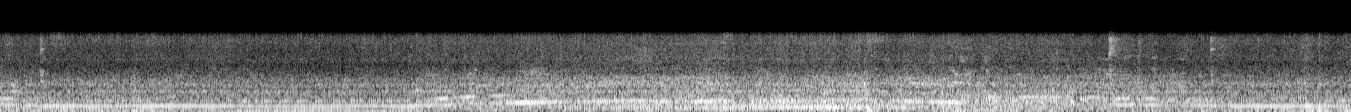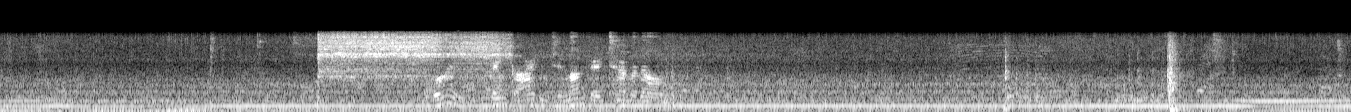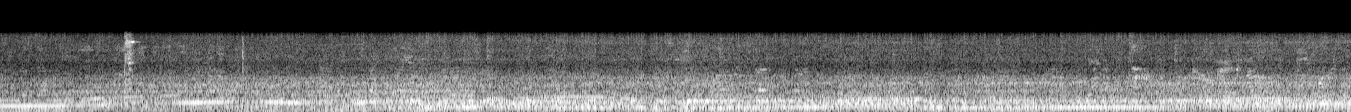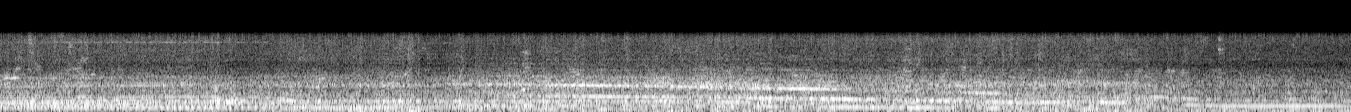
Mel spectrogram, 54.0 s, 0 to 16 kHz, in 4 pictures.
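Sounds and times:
bus diesel engine: 0.0 - 54.0.

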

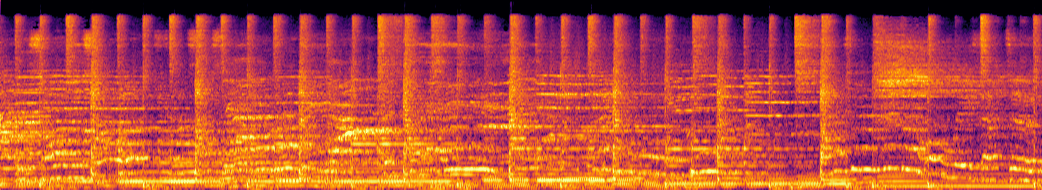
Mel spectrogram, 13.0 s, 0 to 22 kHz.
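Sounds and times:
live band playing: 0.0 - 13.0
man singing into microphone: 0.0 - 13.0.

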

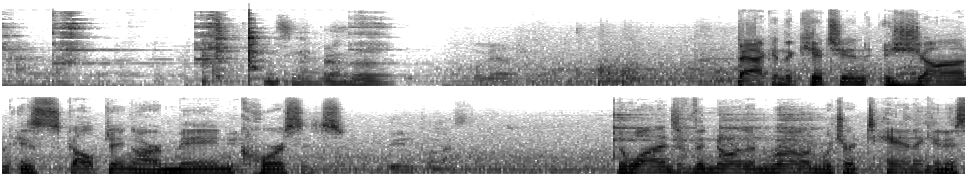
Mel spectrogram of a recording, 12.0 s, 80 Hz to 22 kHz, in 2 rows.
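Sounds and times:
cutlery clinking on plates: 0.0 - 2.6.

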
